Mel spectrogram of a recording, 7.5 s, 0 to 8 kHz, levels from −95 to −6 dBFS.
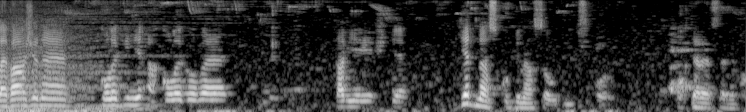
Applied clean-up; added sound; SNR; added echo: classical method Wiener filter.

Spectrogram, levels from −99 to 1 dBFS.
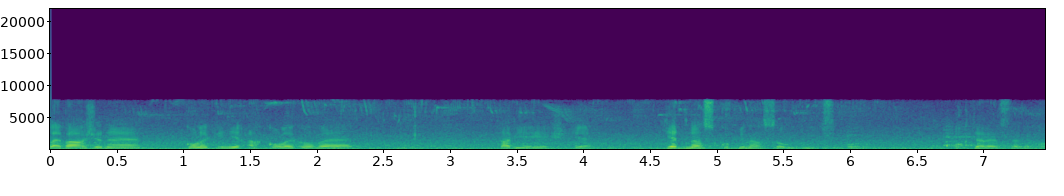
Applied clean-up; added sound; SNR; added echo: none; Chirp, tweet; 4 dB; none.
